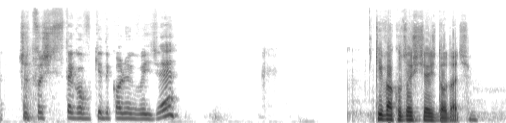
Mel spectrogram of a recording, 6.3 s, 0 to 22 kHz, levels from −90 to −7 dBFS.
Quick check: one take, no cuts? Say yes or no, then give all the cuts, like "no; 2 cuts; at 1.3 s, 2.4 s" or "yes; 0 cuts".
yes; 0 cuts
